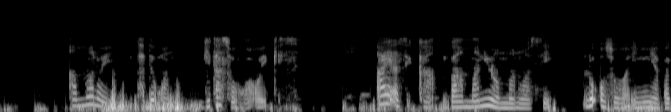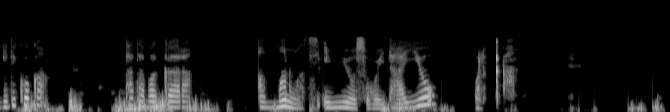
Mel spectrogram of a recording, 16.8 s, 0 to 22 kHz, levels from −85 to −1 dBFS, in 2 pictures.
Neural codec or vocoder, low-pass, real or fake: none; 5.4 kHz; real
